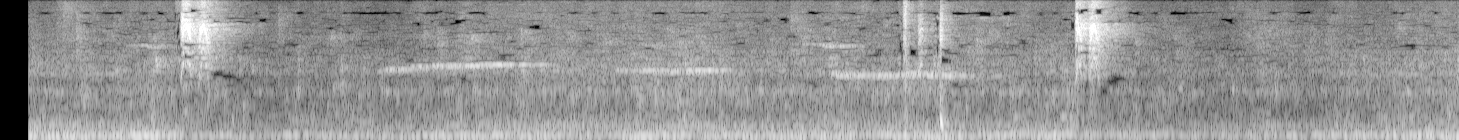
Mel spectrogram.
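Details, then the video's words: Spiderhunter (pijantung gunung) in a training recording for songbirds: two loud, sharp, very high triple-note bursts about four seconds apart. Faint thin whistles sit between them over a steady low hum. "PIJANTUNG GUNUNG GACOR_FULL TEMBAK TAJAM‼️"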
